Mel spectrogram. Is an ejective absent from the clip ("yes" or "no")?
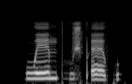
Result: no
